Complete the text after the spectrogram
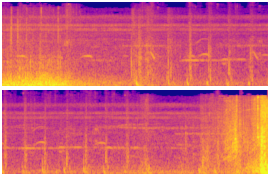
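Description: Footsteps patter quickly across grass.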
